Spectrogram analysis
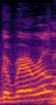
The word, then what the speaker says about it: Guerrero: Guerrero like the um Eddie Guerrero, the wrestler.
